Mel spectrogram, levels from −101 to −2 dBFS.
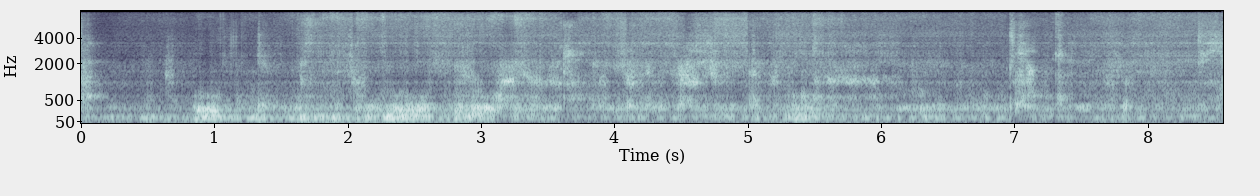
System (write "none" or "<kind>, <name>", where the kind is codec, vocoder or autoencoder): codec, ZipCodec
